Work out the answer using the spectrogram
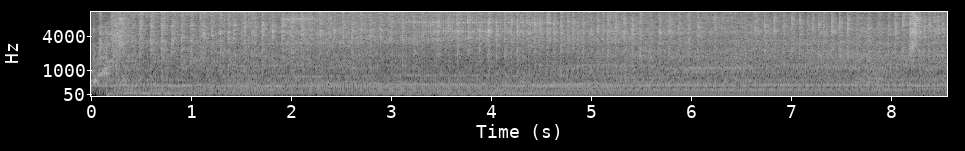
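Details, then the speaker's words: Simplicity 520 single-stage snowblower after electric starter and recoil repair: steady single-cylinder drone whose pitch holds while the engaged auger drags on the floor and after release; governor keeps full speed, engine healthy. "so there you can hear that when the augur is engaged and dragging on the floor the the speed of it doesn't change it it keeps going fast and when I let go the engine's still running at full speed"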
